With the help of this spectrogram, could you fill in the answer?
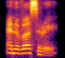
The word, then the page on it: Anniversary: Indian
